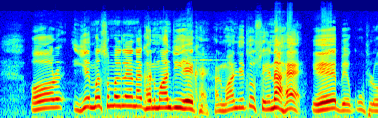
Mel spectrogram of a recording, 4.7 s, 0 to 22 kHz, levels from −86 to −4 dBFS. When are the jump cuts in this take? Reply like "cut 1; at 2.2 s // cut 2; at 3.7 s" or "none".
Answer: cut 1; at 3.8 s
